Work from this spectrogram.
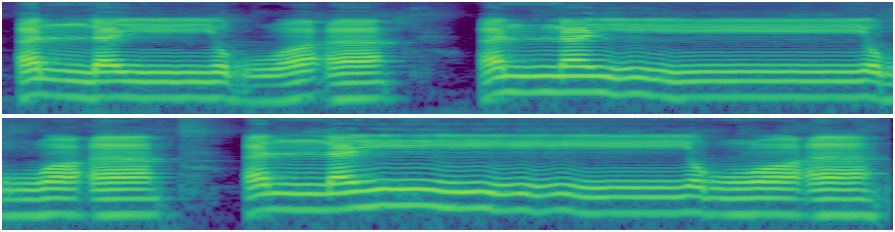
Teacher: idghamul lam fi ra, diidghamkan lam pada ra · Diidghamkan lam kepada ra dengan idgham kamil, tidak ada bunyi lam lagi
